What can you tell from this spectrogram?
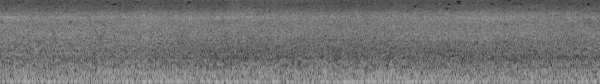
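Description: Steady rush of ocean surf breaking on the shore, with a low rumble underneath.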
